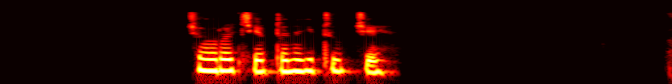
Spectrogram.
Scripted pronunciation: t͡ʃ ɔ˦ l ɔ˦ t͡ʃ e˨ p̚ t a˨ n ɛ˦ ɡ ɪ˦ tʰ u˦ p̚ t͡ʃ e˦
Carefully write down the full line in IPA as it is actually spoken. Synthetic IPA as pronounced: t͡ʃ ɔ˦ ɾ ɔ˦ t͡ʃ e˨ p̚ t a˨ n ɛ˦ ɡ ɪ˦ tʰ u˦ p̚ t͡ʃ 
